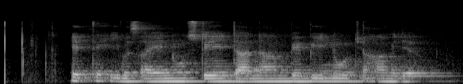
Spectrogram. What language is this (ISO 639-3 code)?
pan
